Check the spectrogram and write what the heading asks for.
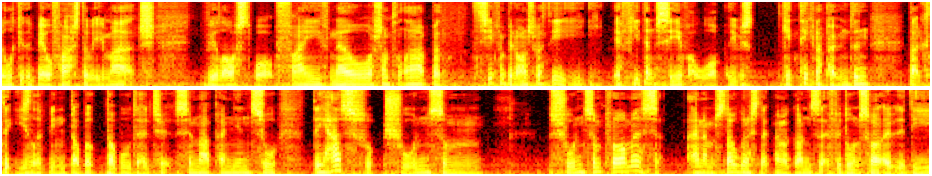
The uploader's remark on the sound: A podcast from the car this week.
